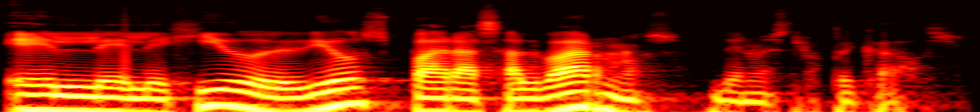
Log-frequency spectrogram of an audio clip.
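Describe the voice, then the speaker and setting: A man teaching a Bible lesson, asking questions and answering them himself, repeating points with emphasis and reading verses slowly. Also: on the low side, lively intonation, a little mellow.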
